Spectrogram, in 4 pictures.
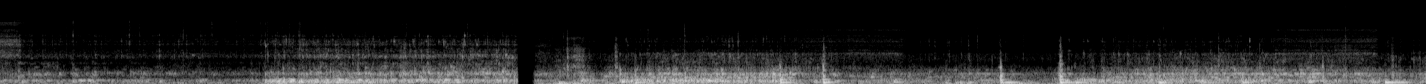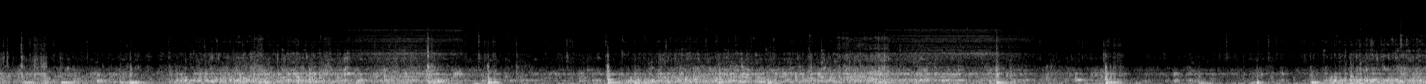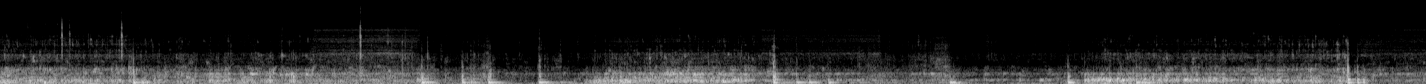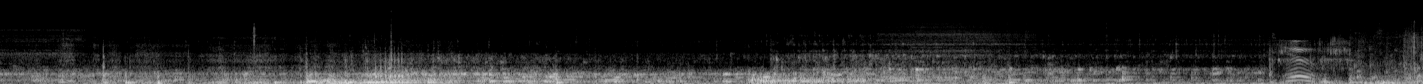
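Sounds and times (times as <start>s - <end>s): diver inhaling through regulator: 0.0s - 0.5s, 7.8s - 9.2s, 12.7s - 14.1s, 17.6s - 19.3s, 22.5s - 24.8s, 31.5s - 33.1s, 36.0s - 37.6s, 41.9s - 45.9s, 51.4s - 53.5s
gurgling exhaled bubbles: 0.0s - 57.0s
faint steady hum: 11.9s - 14.8s, 30.6s - 33.5s, 34.8s - 56.2s.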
